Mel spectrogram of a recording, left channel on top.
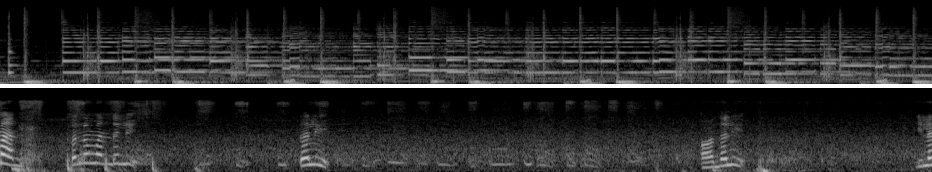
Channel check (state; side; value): different; both; correlation 0.00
